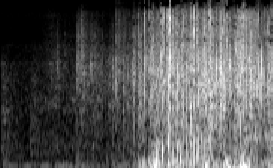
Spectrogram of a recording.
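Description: A page ripped out of a notebook: a quiet start, then a rough, papery tearing noise that swells in and holds loud to the end.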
